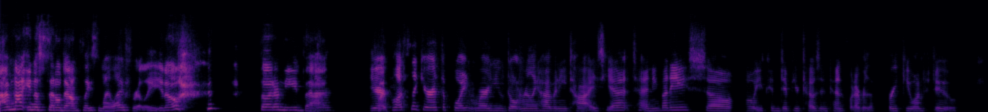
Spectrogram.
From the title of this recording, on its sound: The Zoomed Pod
